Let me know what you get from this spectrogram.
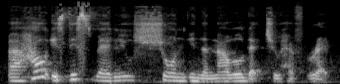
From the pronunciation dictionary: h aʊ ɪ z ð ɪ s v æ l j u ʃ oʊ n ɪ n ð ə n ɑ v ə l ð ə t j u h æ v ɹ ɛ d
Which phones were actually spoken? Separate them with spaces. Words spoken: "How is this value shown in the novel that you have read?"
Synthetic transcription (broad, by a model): h aʊ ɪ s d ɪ s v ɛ l j u ʃ oʊ n ɪ n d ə n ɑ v ə l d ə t j u h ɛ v ɹ ɛ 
